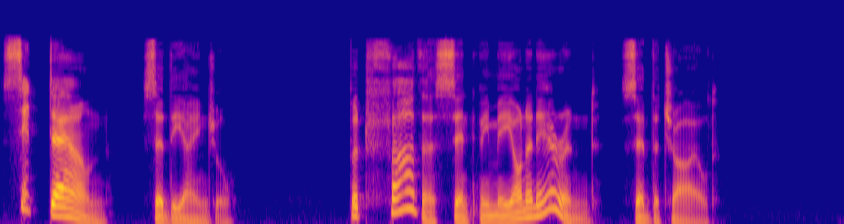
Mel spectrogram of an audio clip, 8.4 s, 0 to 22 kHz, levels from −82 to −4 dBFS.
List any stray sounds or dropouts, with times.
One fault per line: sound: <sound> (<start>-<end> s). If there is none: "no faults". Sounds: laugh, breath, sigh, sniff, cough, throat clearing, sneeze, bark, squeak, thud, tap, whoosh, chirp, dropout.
no faults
